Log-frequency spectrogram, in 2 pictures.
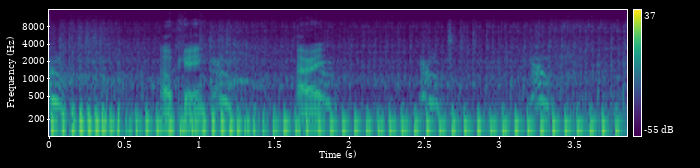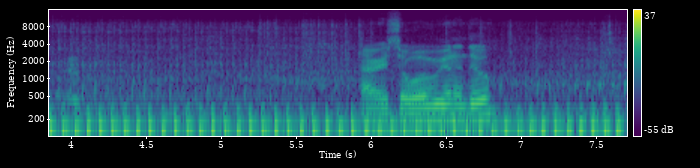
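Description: A Honda Rancher 350 ATV engine chugs steadily at close range with a rapid, even putter, its pitch swelling briefly when throttle is applied, while people talk over it.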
